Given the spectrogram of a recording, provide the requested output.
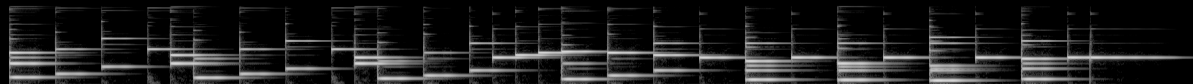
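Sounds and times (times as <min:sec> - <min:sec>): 
music box: 0:00.1 - 0:11.9.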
